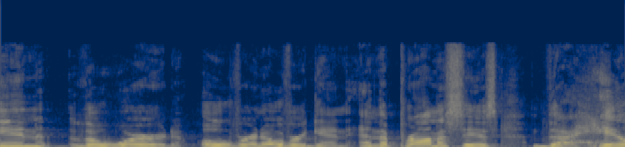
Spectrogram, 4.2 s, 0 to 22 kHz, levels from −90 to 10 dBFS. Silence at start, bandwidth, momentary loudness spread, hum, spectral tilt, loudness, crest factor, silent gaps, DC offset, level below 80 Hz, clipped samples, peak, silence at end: 0 s; 15.5 kHz; 7 LU; none; -5.5 dB/octave; -27 LUFS; 16 dB; none; under 0.1%; -62 dBFS; under 0.1%; -10 dBFS; 0 s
